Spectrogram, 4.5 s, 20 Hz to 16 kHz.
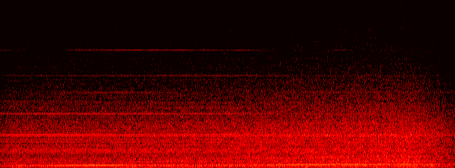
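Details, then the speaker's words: Tesla Model 3, about 6 months owned: steady airy whoosh and faint rising hum from the front of the car. This is the battery temperature management pump and fan working in hot or very cold weather, and also during charging or preconditioning. Normal. "hot or very cold you're definitely gonna hear some noise coming from the front of the vehicle and that is usually the temperature management system for the battery all this really does is keep the battery at a safe temperature so it doesn't overheat and cause problems or get really cold and damaged the actual battery"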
